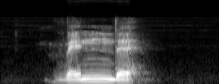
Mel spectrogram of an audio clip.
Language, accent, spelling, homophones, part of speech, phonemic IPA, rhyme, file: German, Austria, Wände, Wende / wende, noun, /ˈvɛndə/, -ɛndə, De-at-Wände.ogg
- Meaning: nominative/accusative/genitive plural of Wand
